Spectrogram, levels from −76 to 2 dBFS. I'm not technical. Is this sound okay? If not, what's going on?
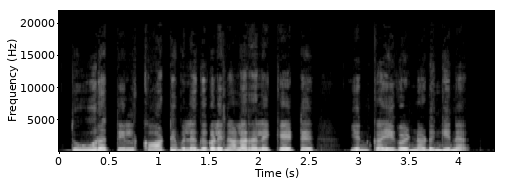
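No. Throughout, the speech sounds swirly, smeared and hollow, with blurred edges. That's generation loss, likely from the audio being compressed as MP3 around seven times over.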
